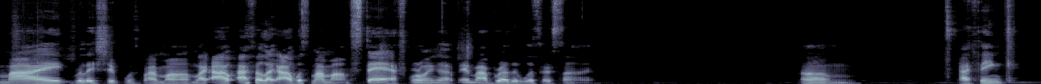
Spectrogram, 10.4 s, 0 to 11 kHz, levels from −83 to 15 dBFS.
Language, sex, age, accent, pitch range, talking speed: English, female, 20-39, American, 135-160 Hz, 150 wpm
